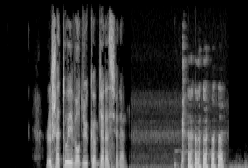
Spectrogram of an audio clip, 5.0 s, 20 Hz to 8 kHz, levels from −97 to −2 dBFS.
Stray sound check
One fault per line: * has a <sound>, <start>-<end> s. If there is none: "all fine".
* has a laugh, 3.5-4.5 s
